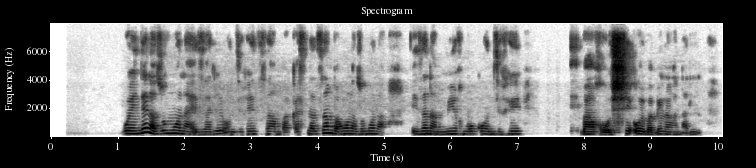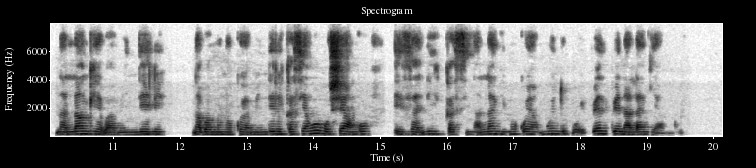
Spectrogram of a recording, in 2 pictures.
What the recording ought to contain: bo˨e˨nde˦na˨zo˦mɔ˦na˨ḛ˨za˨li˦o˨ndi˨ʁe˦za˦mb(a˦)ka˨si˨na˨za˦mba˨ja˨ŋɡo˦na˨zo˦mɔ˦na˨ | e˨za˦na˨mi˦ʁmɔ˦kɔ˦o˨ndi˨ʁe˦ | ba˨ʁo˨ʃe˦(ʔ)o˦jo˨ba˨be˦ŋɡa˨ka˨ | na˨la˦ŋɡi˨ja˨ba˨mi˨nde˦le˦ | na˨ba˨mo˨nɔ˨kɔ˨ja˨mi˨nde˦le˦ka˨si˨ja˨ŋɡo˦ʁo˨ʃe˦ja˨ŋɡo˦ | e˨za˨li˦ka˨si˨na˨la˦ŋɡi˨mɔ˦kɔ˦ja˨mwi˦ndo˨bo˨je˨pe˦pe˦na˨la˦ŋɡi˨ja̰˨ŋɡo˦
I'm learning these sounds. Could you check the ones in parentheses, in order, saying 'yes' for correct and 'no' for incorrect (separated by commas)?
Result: no, yes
